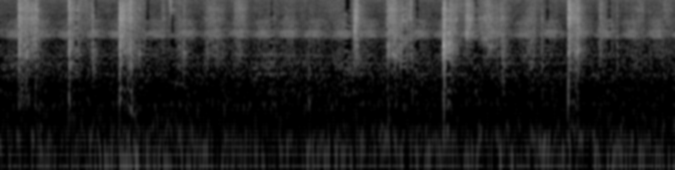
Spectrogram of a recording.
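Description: Tarot cards are reshuffled by hand, a series of quick, close riffles and soft snaps spaced irregularly over a few seconds.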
